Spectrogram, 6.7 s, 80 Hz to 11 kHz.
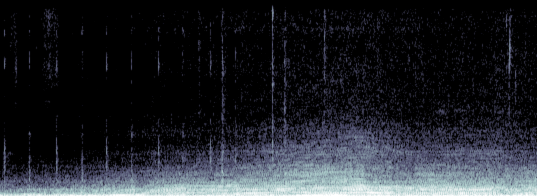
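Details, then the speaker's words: BMW 335i E90 with N54 turbo engine, free car being restored and still chasing a boost pressure issue, full-throttle highway on-ramp pull: deep note climbs smoothly to 80 quickly, building boost, no turbo wastegate rattle or flutter; normal full-boost acceleration. "holy cow guys this thing is hauling ass woo boy she gets to 80 so quick she's building boo she's pulling I don't hear any turbo wastegate rattle"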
